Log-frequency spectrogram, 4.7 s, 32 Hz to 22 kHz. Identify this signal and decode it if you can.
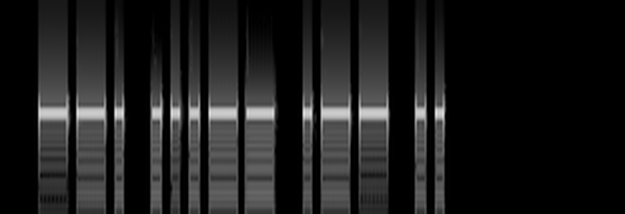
Morse code, heard as a keyed tone, about 17 wpm, 700 Hz. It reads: G3WI
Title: DXCC-100 Call Signs - 4 Characters - Repeated 2x - 17wpm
